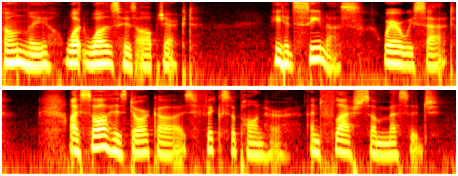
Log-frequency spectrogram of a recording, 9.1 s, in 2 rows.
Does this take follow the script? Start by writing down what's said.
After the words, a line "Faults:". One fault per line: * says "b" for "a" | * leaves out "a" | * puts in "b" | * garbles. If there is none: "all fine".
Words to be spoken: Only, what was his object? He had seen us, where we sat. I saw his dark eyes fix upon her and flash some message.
Only, what was his object? He had seen us, where we sat. I saw his dark eyes fix upon her and flash some message.
Faults:
all fine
